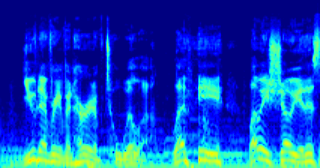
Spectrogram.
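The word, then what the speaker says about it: Tooele: How would you assume that this would be pronounced? Tueli? It's pronounced Tuilla.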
